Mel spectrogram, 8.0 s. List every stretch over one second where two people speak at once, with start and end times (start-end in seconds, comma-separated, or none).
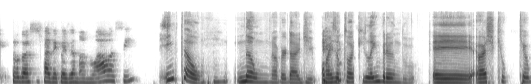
none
